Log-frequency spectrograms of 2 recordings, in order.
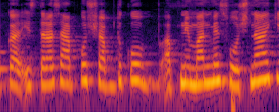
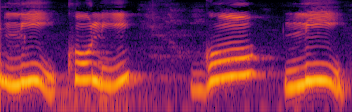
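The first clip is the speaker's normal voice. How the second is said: slow sounding out; much slower than usual. Shown as a demonstration. Teacher sounding out गोली slowly for pupils. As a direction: stretch गोली out very slowly, syllable by syllable. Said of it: "ई का sound मिला इसमें".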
